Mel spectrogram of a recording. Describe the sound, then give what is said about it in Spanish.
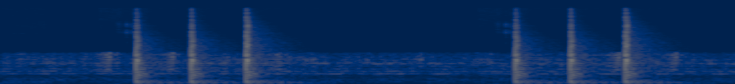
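Three sharp knocks on a window glass, a short pause, then another group of three in the same even rhythm, each tap crisp and bright over a low steady hum. “Tres golpecitos en la ventana, luego otros tres, y otros tres, y así se repetían.”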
